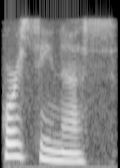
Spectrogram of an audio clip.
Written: horsiness

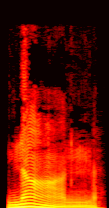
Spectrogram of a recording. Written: gnawn

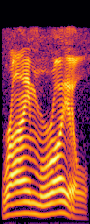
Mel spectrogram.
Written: rhyme royal

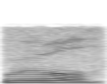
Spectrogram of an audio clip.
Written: rule

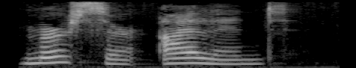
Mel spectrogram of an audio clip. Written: Mercer Island

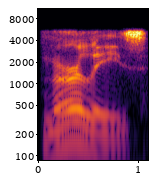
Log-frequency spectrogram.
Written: Mirrlees

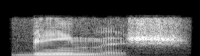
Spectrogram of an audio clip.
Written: beamish

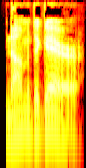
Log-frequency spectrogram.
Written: nom de guerre

